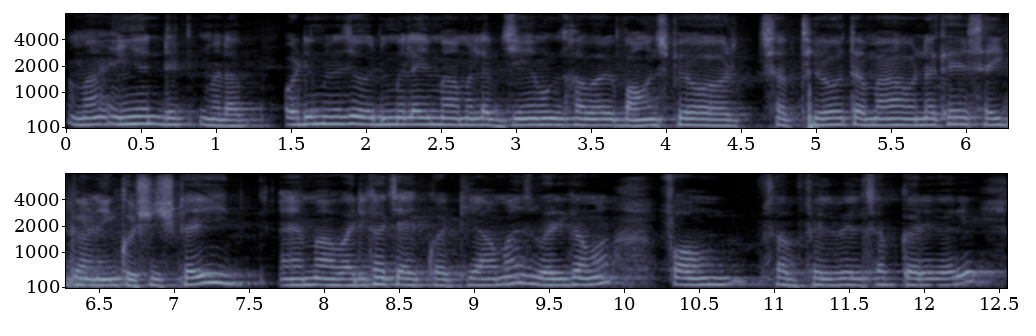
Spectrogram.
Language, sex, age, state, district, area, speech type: Sindhi, male, 18-30, Maharashtra, Thane, urban, spontaneous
